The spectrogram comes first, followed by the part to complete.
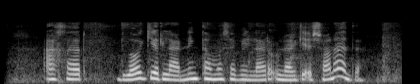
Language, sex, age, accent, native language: Uzbek, female, 19-29, Navoiy, Uzbek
